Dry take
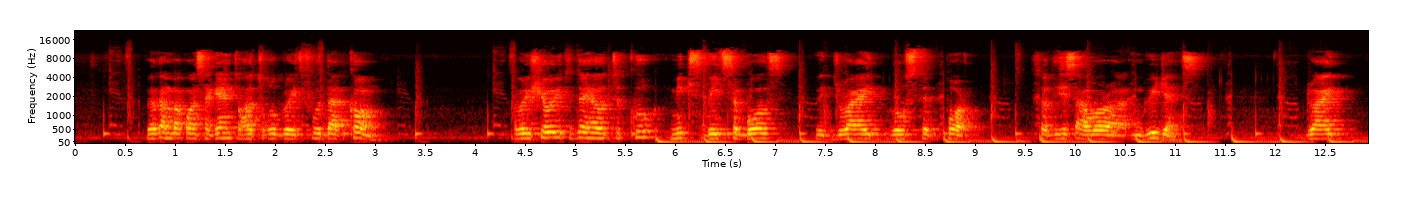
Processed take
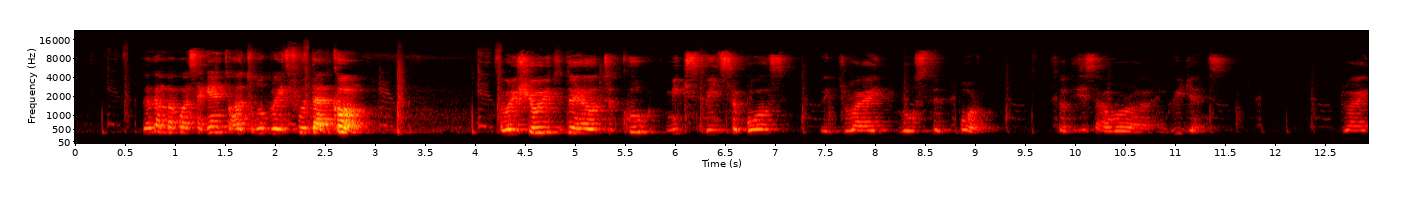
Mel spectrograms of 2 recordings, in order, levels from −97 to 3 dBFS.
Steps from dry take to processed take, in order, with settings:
source passing by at 0:03.19, 21 m/s, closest 8.7 metres
Chebyshev high-pass filter 390 Hz, order 10
level +5.5 dB

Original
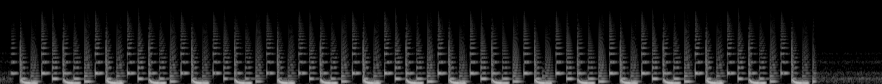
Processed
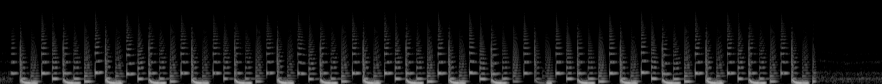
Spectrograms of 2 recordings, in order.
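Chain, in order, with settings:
0:05.05–0:05.46: high-pass filter 290 Hz → 1,100 Hz 6 dB per octave
wow of a warped record 33 1/3 rpm, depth 100 cents
level −4.5 dB

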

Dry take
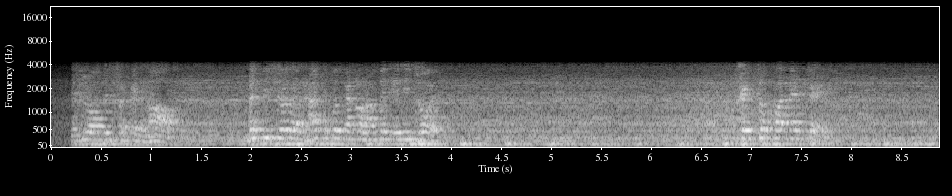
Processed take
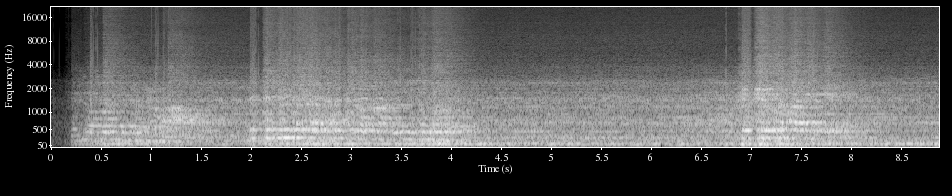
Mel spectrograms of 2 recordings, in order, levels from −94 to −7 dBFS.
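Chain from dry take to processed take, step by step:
in parallel at −8.5 dB: log-companded quantiser 2 bits
on the sum: dense smooth reverb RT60 1.4 s, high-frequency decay 0.95×, pre-delay 115 ms, DRR −7.5 dB
level −7 dB

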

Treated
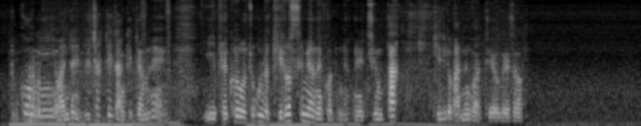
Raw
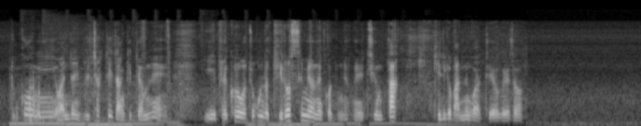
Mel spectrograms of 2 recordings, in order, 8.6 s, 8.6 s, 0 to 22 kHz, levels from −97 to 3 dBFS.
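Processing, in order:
partials spread apart or drawn together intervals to 123%
dynamic equaliser 2,600 Hz, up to +6 dB, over −49 dBFS, Q 0.97
level −4 dB

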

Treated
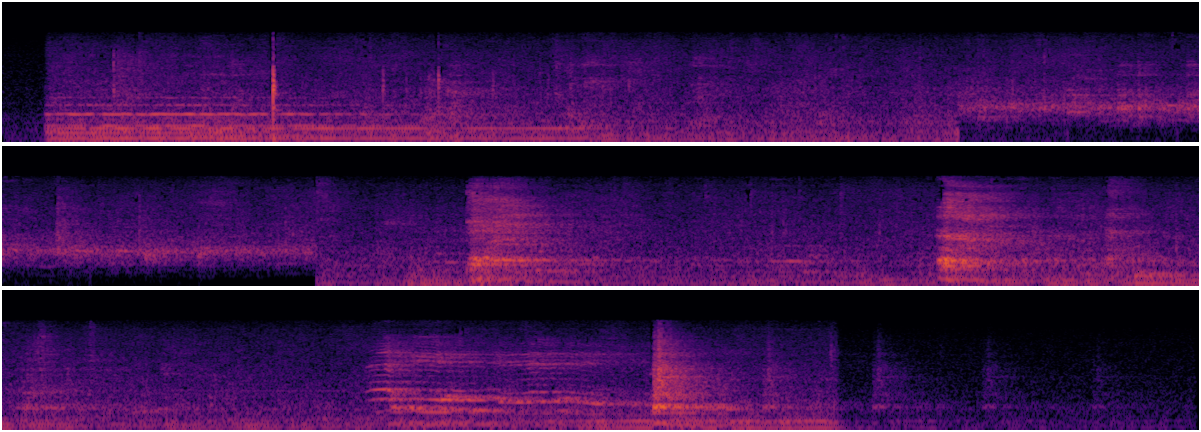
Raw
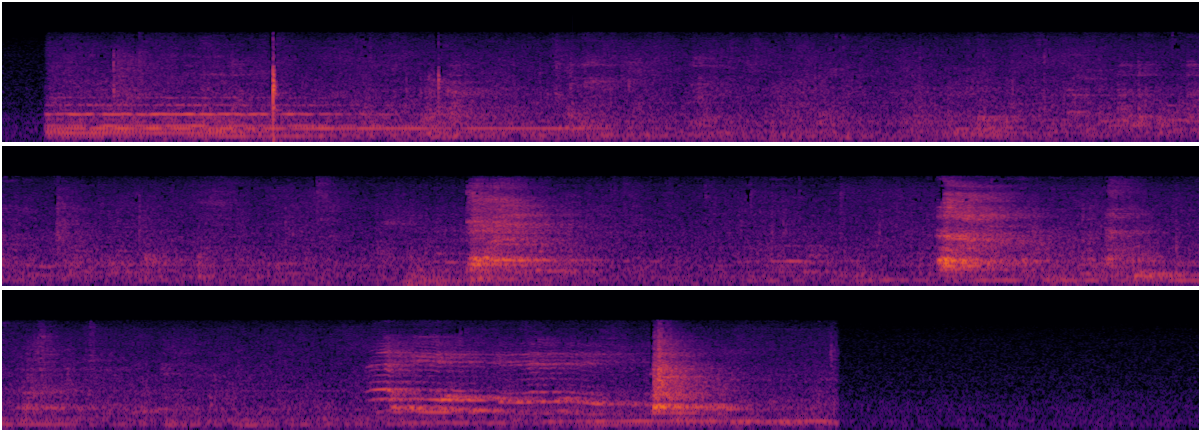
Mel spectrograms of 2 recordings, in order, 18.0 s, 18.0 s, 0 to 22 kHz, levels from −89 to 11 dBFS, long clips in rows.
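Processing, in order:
sub-octave generator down 2 octaves, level −1 dB
0:04.78–0:07.56: high-pass with resonance 950 Hz, resonance Q 4.9
repeating echo 549 ms, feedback 54%, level −20.5 dB
level −3 dB

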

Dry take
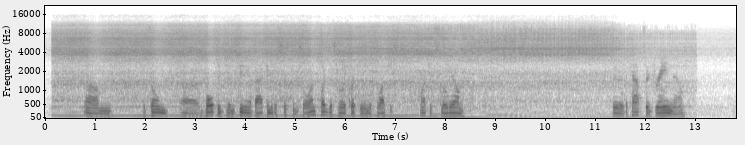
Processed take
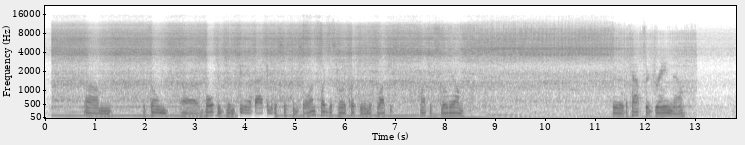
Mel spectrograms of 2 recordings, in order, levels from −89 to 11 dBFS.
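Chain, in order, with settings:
0:03.85–0:04.58: high-pass filter 380 Hz 12 dB per octave
0:05.16–0:05.79: high-shelf EQ 5,600 Hz +9 dB
downward compressor 3 to 1, threshold −33 dBFS, peak gain reduction 9 dB

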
